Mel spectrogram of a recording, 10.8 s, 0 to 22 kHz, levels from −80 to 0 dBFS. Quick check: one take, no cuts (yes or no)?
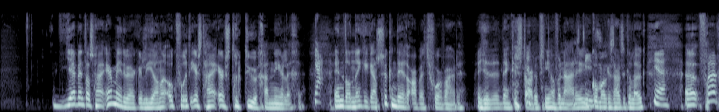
no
